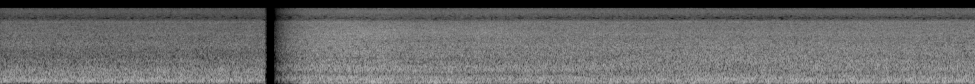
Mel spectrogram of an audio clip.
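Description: Rushing floodwater: a swollen creek running fast over rocks. It breaks off abruptly for an instant about a third of the way in, then comes back as the louder, hissier rush of water pouring over a dam spillway.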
